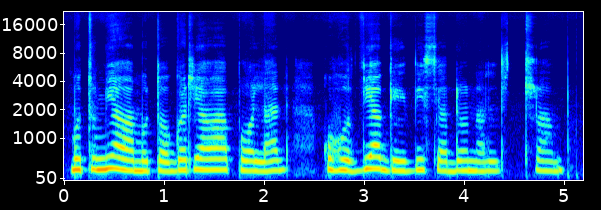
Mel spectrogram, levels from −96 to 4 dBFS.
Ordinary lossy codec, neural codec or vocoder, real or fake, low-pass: none; codec, 44.1 kHz, 7.8 kbps, Pupu-Codec; fake; none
